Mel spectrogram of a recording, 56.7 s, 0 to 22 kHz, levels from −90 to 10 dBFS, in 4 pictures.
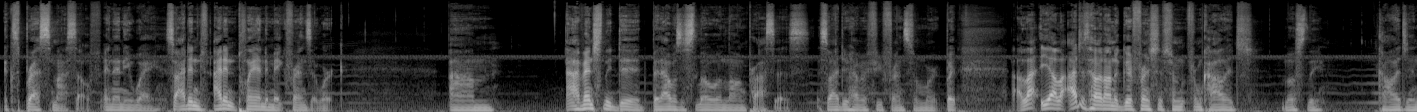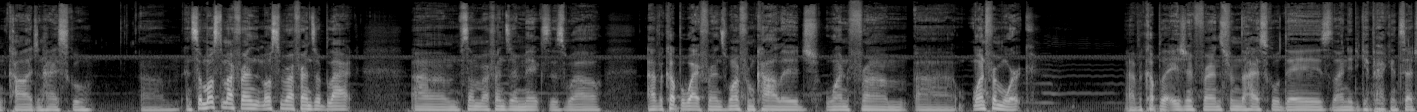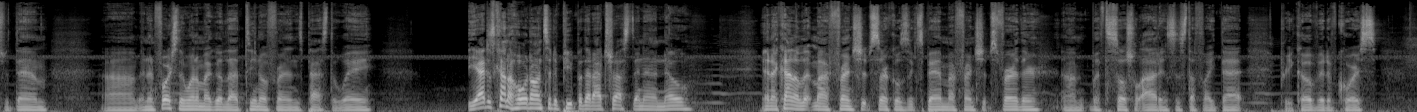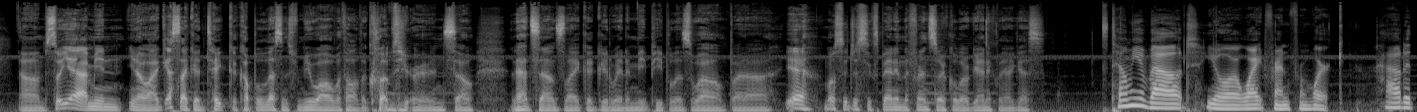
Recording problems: electrical hum; faint; throughout; 50 Hz, 30 dB below the speech

